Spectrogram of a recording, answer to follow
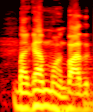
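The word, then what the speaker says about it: backgammon: Bagamon. – Es que no sé cómo se pronuncia, Es Bagamon. Es el que son como unas bolitas y unos triángulos, ¿no?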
